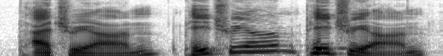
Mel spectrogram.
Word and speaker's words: Patreon: He's already started a podcast that is on Patreon is how you say it.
